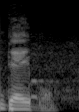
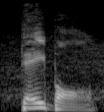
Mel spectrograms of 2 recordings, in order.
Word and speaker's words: Daboll: It's pronounced like Abel, Brian Daboll. – Yeah. – Everybody, even on ESPN, Daboll.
